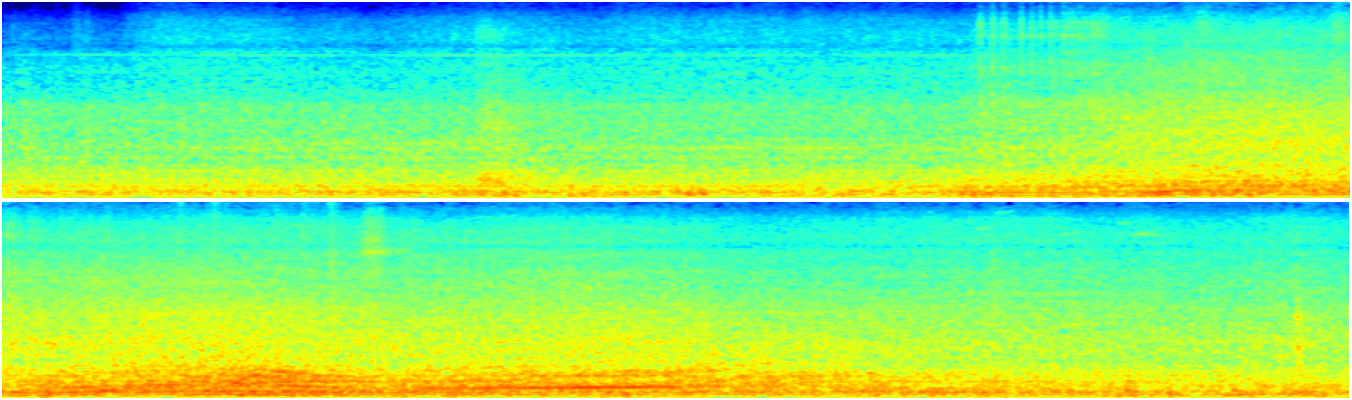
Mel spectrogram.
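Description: Road traffic on a city street: an even rumble of passing vehicles, with one engine drawing closer and growing louder to a peak about halfway through, then fading.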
